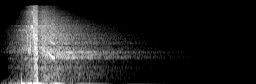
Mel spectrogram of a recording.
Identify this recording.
A high pitched and high speed "zing" sort of sound, perhaps for something moving very fast.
